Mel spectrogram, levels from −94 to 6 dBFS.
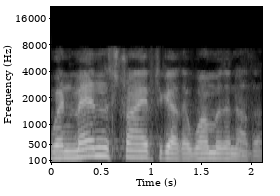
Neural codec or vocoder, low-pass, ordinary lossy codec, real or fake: none; 7.2 kHz; AAC, 32 kbps; real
